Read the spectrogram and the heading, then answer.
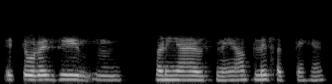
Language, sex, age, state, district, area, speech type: Hindi, female, 30-45, Uttar Pradesh, Ayodhya, rural, conversation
